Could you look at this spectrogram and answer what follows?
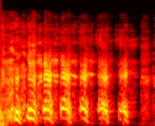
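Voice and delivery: squealing laugh breaking through; high laugh. Real, not acted. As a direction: laugh mid-sentence, high. Laughing mid-sketch.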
